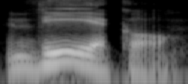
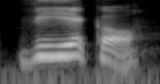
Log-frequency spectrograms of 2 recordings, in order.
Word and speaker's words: vehicle: I think a lot of learners try to pronounce every syllable very clearly. Oh, so like vehicle. Vehicle. Yeah, very precise. But native speakers tend to smooth it out a bit. They do dropping or softening that middle sound. It makes it sound more natural and less robotic.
